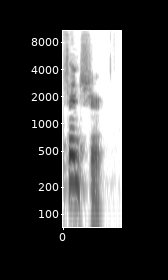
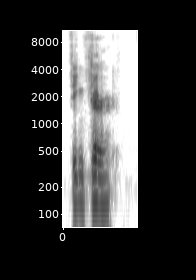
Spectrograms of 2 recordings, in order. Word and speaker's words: Fichtner: Is this pronounced Fichtner? I've always said Fincher. – Fincher. – I thought it was Fichtner. – Fichtner. – Fichtner. Okay, Fichtner.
